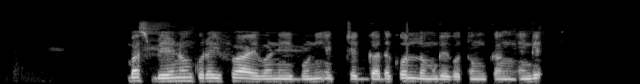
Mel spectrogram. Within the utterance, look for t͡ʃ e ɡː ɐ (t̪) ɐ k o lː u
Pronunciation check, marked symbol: incorrect: d̪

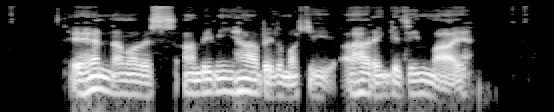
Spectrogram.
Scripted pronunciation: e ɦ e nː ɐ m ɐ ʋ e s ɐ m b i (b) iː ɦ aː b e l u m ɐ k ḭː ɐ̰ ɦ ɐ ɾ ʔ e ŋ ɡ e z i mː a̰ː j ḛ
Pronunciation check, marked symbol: incorrect: m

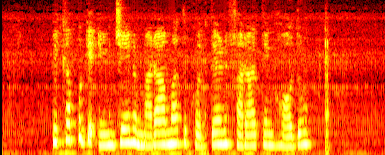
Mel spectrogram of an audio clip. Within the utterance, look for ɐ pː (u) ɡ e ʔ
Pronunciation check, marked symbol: correct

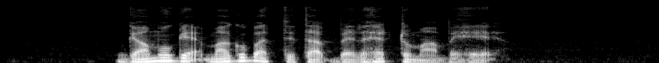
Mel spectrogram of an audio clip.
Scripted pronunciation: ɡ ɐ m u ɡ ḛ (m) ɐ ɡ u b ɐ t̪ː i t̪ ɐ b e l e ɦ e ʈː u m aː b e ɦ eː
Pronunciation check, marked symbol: correct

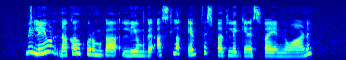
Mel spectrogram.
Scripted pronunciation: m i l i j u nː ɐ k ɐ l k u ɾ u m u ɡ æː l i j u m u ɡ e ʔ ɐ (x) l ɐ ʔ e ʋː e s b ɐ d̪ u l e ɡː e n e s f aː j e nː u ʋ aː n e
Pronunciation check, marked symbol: incorrect: s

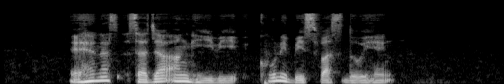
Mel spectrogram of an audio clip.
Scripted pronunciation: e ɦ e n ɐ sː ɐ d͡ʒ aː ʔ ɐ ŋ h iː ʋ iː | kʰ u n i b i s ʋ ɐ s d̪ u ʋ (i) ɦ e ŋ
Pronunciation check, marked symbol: correct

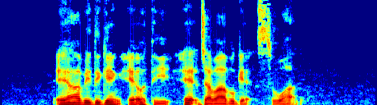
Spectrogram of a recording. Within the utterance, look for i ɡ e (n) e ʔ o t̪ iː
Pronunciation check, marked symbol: incorrect: ŋ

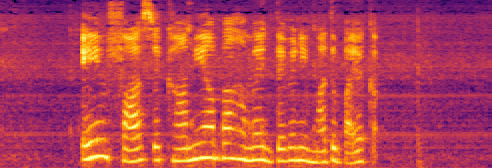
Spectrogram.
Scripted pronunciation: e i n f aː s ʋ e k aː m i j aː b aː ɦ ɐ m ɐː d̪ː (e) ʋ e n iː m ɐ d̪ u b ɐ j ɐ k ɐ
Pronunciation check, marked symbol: correct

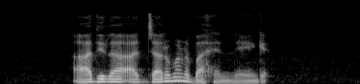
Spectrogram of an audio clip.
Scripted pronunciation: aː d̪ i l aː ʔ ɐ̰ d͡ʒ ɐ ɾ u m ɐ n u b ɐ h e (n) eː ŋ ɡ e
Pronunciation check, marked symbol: incorrect: nː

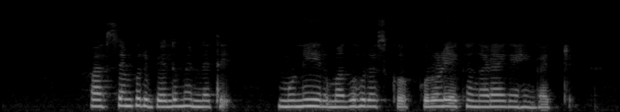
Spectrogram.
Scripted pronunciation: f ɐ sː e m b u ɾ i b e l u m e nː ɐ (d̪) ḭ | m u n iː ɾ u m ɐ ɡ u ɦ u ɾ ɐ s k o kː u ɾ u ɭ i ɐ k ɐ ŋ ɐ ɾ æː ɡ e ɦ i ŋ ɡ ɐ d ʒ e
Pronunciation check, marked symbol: incorrect: t̪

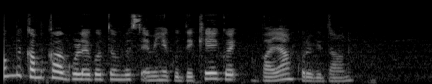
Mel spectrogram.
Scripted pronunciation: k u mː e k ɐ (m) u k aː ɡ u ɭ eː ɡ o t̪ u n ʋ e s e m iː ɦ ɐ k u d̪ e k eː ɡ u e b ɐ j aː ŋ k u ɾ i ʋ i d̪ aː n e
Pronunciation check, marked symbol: correct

